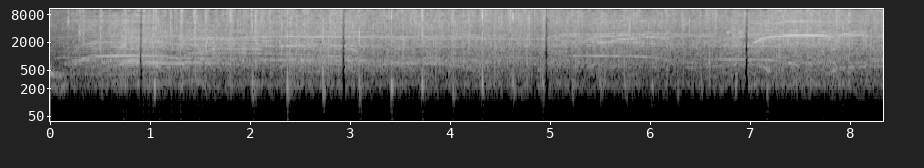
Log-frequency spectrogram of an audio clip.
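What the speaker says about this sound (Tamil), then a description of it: "உங்கள் பங்களிப்பிற்காக நாங்கள் எல்லோரும் எழுந்து நின்று கைதட்டுகிறோம்" Audience at a political party launch event standing and clapping, a dense steady wash of applause with cheers and a voice rising over it throughout.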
